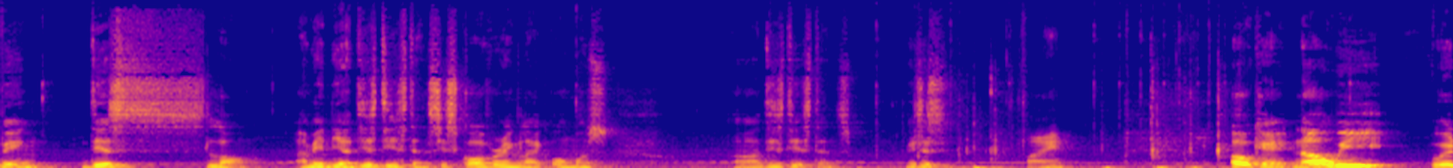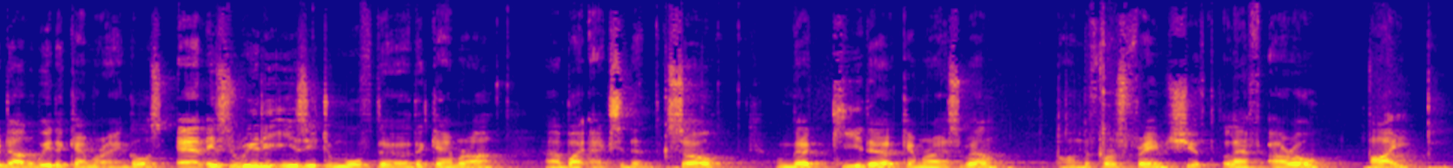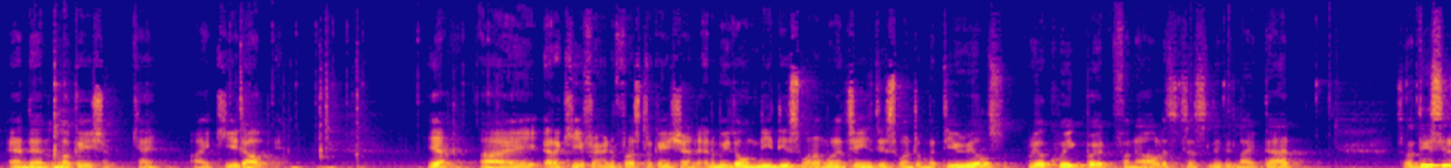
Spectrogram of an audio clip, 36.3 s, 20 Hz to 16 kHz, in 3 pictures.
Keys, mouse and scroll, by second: 0.4-4.8 drag, 6.3-7.2 middle drag, 7.7 shift+middle click, 8.1 alt+a, 8.3-10.2 middle drag, 11.2-14.6 drag, 16.2 drag, 17.3 ctrl+click, 18.0 click, 21.0 shift+Left, 23.4 i, 25.4-26.0 middle drag, 26.2 shift+middle drag, 26.6 ctrl+middle drag, 26.9 shift+middle click, 27.2-27.6 middle drag, 28.0 shift+click, 33.9 click, 35.1 click, 35.8 click.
